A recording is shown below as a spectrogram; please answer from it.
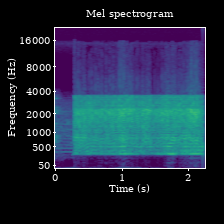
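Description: Radio static: a steady, thin hiss with faint steady tones in it, cutting in suddenly about a third of a second in. It is the noise of a receiver between broadcasts.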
